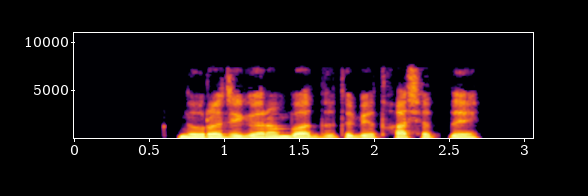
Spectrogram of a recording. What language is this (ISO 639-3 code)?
pus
